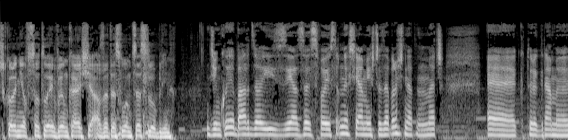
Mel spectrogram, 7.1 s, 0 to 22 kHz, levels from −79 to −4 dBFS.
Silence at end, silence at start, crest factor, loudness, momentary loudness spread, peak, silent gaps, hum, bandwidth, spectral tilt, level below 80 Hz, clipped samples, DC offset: 0 s; 0 s; 14 dB; -16 LUFS; 6 LU; -2 dBFS; none; none; 11.5 kHz; -5 dB/octave; -38 dBFS; under 0.1%; under 0.1%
